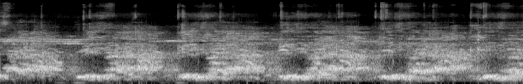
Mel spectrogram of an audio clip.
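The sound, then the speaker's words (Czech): A large protest crowd of about 15,000 people rallying against COVID certificates on Zagreb's main square, many brought by bus from across Croatia, chants in unison, loud rhythmic shouting repeating roughly once per second with brief dips between bursts, a dense wash of many voices. “Na glavnom zagrebačkom trgu okupilo se jučer oko 15.000 prosvjednika protiv COVID potvrda.”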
